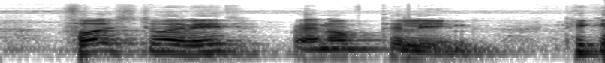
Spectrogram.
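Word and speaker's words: phenolphthalein: First one इज फेनोप्थेलीन, ठीक है। फेनोप्थेलीन जो है हमारा एल है, फेनोप्थेलीन में एल साइलेंट होता है।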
